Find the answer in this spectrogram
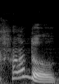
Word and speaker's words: Handel: Yeah, Handel. Like Hans.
